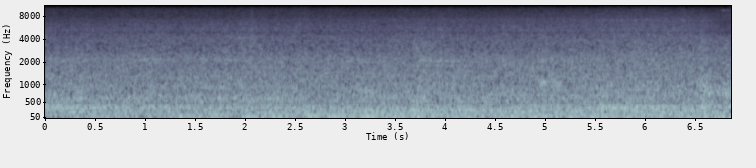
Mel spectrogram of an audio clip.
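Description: A London Underground train rumbles steadily at a station, a continuous low, dense roar of running carriages filling the whole stretch with no clear pauses.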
